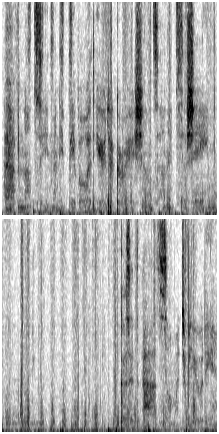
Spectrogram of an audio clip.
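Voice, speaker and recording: A woman speaking in a breathy whisper, gently murmuring through an ASMR personal attention roleplay with soft pauses. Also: rough recording. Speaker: ASMR creator playing an ear decorator.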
